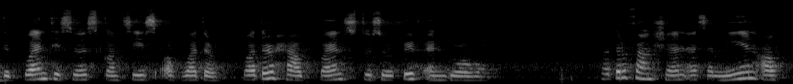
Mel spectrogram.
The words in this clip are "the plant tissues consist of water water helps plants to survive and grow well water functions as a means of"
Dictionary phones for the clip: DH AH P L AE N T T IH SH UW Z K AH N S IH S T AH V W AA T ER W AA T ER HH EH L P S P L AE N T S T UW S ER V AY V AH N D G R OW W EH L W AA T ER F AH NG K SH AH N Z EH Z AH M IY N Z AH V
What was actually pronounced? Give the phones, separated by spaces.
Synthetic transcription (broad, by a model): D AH P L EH N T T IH S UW S K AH N S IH S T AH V W AA T ER W AA T ER HH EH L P P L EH N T S T UW S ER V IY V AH N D G R OW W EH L W AA T ER F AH NG K SH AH N EH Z AH M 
